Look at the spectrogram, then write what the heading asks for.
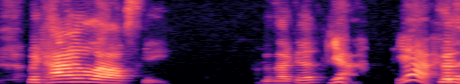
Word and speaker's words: Mikhailovsky: Mikhailovsky. Okay. No, skip the K and just pronounce the H and you'll get it.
